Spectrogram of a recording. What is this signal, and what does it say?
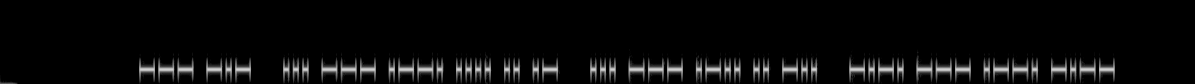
Morse code, heard as a keyed tone, about 25 wpm, 700 Hz. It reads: OK SOPHIA SOLID COPY
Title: Practice QSO - Exchange 3 - More Info - 25wpm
